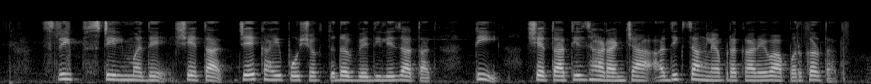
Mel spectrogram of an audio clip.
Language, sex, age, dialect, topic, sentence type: Marathi, female, 36-40, Standard Marathi, agriculture, statement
